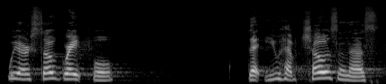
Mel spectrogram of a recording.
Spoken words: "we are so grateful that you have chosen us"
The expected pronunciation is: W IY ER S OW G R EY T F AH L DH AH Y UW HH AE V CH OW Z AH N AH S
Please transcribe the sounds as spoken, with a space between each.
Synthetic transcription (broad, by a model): W IY ER S OW G R EY T F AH L DH AH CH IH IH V CH OW Z AH N AH S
